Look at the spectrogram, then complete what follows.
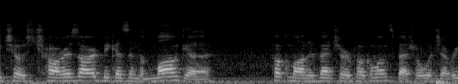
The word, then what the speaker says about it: manga: gonna correct you here it's generally pronounced manga oh man game actually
